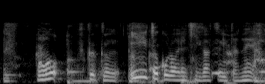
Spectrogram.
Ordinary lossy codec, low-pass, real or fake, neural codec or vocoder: none; 7.2 kHz; fake; codec, 24 kHz, 3 kbps, HILCodec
